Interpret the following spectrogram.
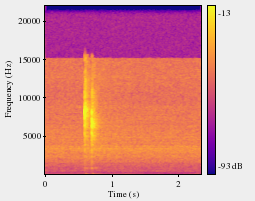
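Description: Two quick computer mouse clicks close together about half a second in, with near silence around them.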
